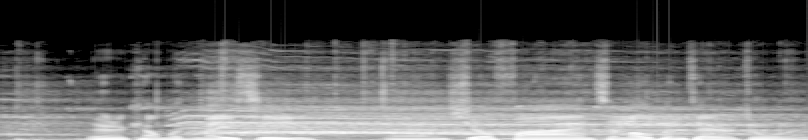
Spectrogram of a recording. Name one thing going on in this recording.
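A volleyball is hit back and forth in a large echoing gym.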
